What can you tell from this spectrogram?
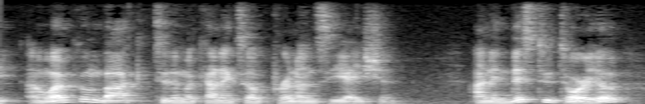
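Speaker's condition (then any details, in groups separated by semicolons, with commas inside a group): No condition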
